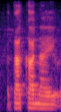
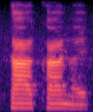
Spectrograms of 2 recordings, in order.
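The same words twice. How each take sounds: First: Said in the usual way. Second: Takanai stretched syllable by syllable, louder; each syllable of Takanai held long; slow sounding-out. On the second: Shown as a demonstration. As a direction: say Takanai slowly and firmly for learners. Sounding out the town name.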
